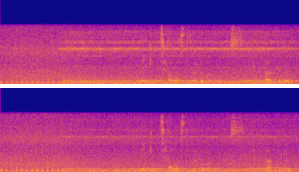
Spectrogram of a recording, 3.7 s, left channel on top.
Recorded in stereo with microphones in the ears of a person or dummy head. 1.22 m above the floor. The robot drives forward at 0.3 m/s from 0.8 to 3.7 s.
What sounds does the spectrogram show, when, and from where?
1.8 s a man speaking: centre (ahead or behind), 3 m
